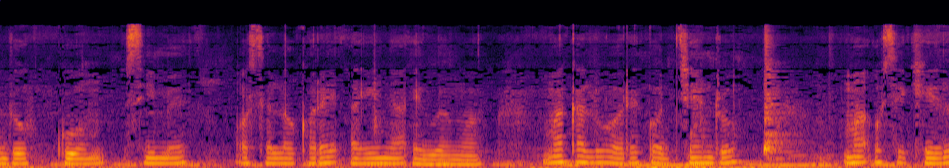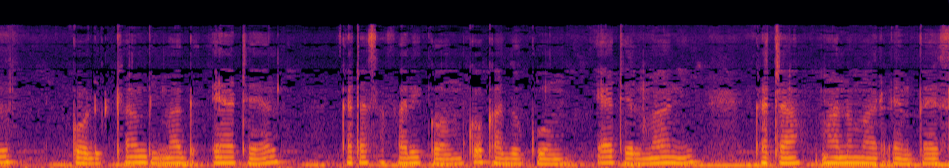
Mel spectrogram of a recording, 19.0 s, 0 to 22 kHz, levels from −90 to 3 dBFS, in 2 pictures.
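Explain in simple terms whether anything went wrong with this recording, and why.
Something did go wrong, and it runs through the whole recording rather than at one spot. The speech sounds like it went through heavy HE-AAC compression, likely squeezed very hard to save space. That kind of encoder keeps only the lower part of the sound and fakes the treble by copying lower bands upward. So the top still sounds bright but isn't real, the s sounds come out gritty and lispy, and nothing at all survives above about 11.8 kHz.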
